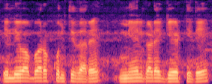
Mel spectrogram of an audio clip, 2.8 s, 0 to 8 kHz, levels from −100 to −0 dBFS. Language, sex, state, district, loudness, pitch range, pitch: Kannada, male, Karnataka, Bidar, -15 LUFS, 105-120 Hz, 115 Hz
